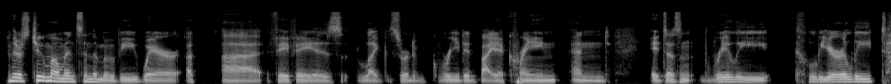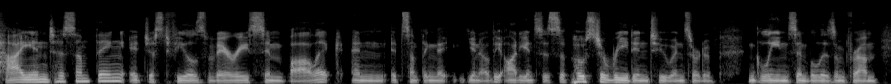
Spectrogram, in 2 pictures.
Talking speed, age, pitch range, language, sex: 170 wpm, 20-39, 85-100 Hz, English, male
